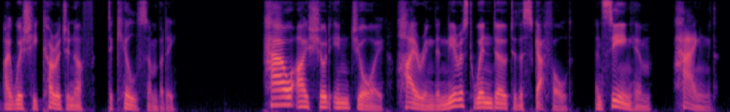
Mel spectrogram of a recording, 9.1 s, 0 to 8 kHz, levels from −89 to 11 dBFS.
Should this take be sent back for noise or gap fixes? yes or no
no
